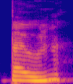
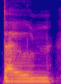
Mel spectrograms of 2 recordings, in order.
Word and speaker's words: bone: note the pronunciation of bone it rhymes with own doesn't rhyme with one so it's not Bon it's bone some example sentences I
